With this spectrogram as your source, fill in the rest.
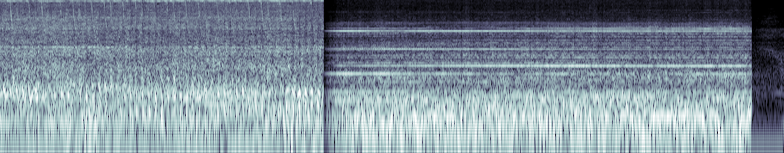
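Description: A tour helicopter roars steadily and loudly overhead in Manisa, Turkey, its broadband engine and rotor noise filling the whole clip with a brief shift in tone midway.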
